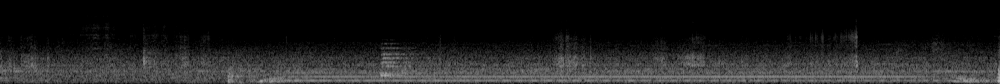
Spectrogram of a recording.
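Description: Atlas 1311 UV flatbed printer's carriage lift motor running during the automatic head-height detection, lowering the print carriage. A steady hum rises into pitch, holds for about seven seconds and falls away as the motor stops, with a brief chirp about four seconds in.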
